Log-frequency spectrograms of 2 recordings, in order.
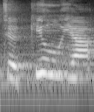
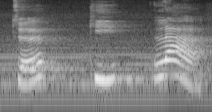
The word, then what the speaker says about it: tequila: Oké, als je er een paar achterover hebt geslagen, dan is tequila acceptabel. Maar je zegt tequila.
